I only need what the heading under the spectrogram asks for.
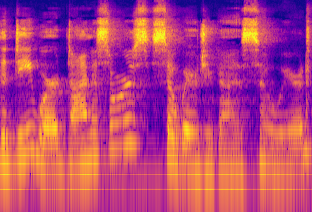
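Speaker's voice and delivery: plain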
